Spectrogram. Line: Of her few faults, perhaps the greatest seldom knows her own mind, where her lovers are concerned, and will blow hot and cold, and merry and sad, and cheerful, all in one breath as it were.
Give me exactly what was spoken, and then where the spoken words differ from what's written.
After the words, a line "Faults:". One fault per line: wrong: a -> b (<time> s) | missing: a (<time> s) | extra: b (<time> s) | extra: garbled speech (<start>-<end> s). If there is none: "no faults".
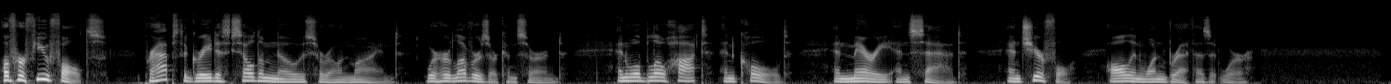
Of her few faults, perhaps the greatest seldom knows her own mind, where her lovers are concerned, and will blow hot and cold, and merry and sad, and cheerful, all in one breath as it were.
Faults:
no faults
